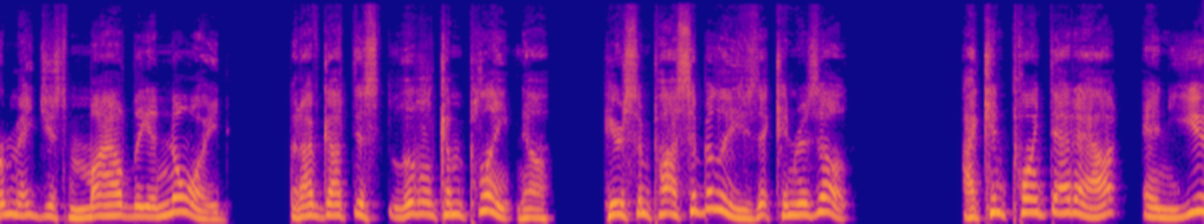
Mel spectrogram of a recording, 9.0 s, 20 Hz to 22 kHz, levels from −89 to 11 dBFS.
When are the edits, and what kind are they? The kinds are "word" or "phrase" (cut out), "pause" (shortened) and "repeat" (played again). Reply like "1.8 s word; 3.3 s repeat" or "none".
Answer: none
